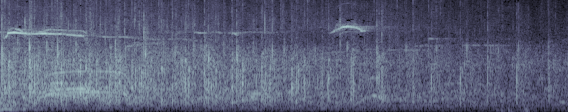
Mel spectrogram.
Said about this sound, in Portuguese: Vamos aplaudir a vida deles? Os que podem. Vamos aplaudir forte, gente.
